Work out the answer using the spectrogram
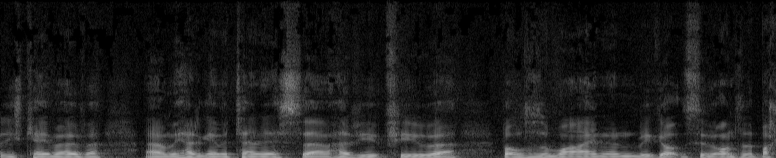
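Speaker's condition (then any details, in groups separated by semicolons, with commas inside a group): Motor neurone disease; affects mouth region; about three years since diagnosis, terminal; speech difficulties, swallowing and breathing extremely difficult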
